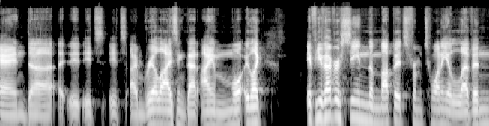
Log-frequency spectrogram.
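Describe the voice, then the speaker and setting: Loud speech at a moderate pace with ordinary pitch variation comes through a very clean recording with a silent background. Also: man, medium pitch for a man. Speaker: YouTube commentator. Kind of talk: live stream commentary.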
